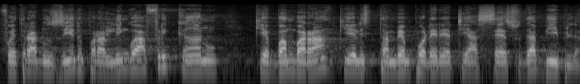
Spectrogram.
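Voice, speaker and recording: A man with a Gambian accent and a fairly high-pitched voice talks at a moderate pace. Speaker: missionary preacher. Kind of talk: sermon.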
